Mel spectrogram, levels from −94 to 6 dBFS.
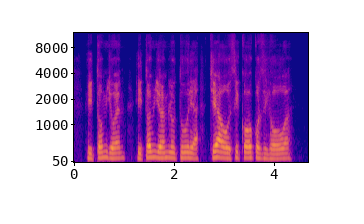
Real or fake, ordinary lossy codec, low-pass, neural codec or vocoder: real; Opus, 16 kbps; 10.8 kHz; none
